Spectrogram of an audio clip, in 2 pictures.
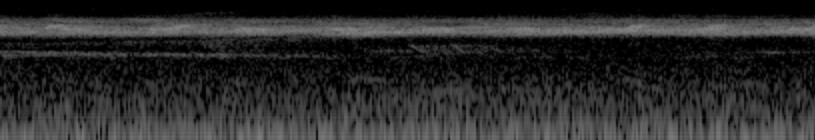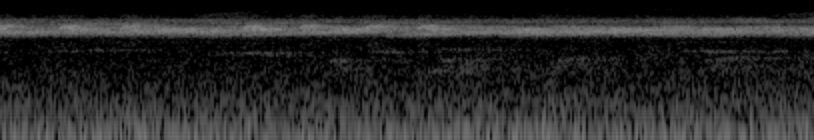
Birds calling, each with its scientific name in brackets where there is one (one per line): Black-faced Antthrush (Formicarius analis)
Dusky-throated Antshrike (Thamnomanes ardesiacus)
Thrush-like Wren (Campylorhynchus turdinus)
Hauxwell's Thrush (Turdus hauxwelli)
Mealy Parrot (Amazona farinosa)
